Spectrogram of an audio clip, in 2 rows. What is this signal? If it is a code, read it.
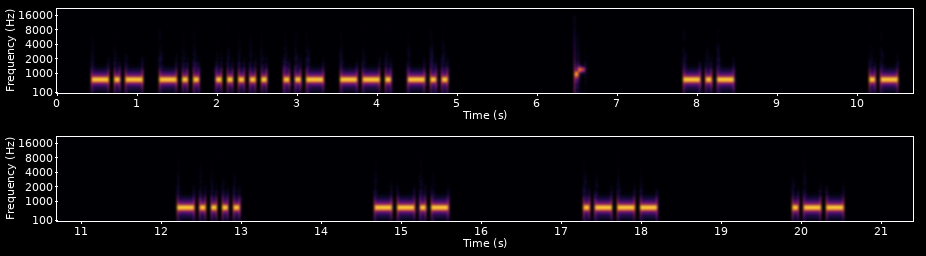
Morse code, heard as a keyed tone, about 17 wpm, spaced as for 7 wpm, 700 Hz. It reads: KD5UGD KA6QJW
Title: USA Call Signs - 6 Characters - 8x Character Spacing - 17wpm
